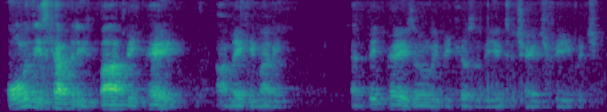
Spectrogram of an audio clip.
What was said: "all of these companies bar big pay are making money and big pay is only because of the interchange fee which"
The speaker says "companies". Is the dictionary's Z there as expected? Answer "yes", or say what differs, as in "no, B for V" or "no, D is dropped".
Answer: yes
